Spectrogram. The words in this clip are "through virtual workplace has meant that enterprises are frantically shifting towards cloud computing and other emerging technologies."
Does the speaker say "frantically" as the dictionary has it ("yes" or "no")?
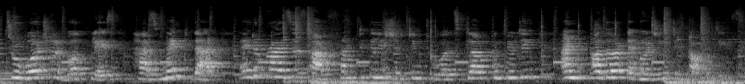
no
